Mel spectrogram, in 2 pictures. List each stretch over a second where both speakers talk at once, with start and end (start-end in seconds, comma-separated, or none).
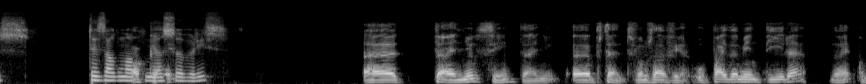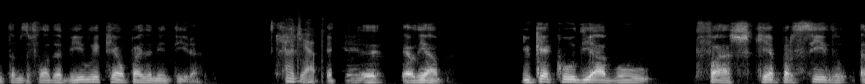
none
